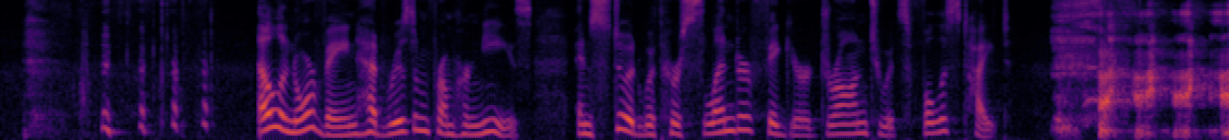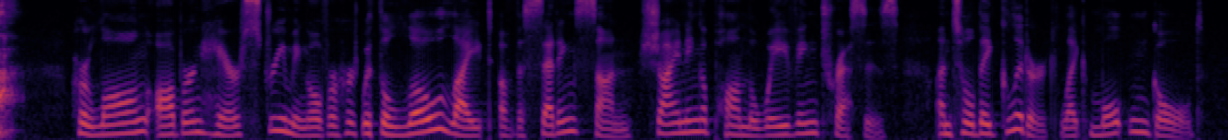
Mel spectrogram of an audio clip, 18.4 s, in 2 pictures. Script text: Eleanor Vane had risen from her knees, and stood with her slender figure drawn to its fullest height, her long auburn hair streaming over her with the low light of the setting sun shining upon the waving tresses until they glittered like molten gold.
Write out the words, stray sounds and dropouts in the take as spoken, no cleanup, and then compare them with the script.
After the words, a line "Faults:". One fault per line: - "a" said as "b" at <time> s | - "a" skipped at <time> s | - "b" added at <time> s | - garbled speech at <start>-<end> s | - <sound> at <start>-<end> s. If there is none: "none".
Eleanor Vane had risen from her knees, and stood with her slender figure drawn to its fullest height, her long auburn hair streaming over her with the low light of the setting sun shining upon the waving tresses until they glittered like molten gold.
Faults:
- laugh at 0.2-1.7 s
- laugh at 7.9-9.4 s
